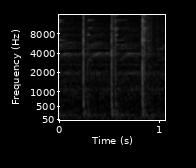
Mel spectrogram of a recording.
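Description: A wattleseed damper cooked on the barbecue is tapped three times to check whether it is done, giving short, dull, slightly hollow knocks that die away almost at once. The hollow sound shows the damper is baked through.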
